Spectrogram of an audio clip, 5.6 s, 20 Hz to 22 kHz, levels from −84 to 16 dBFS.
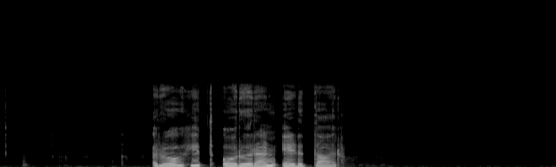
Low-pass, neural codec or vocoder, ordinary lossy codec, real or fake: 10.8 kHz; none; none; real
